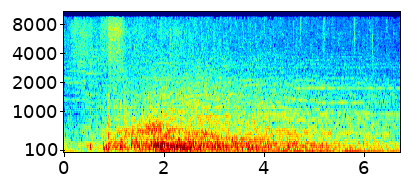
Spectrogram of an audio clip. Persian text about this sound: Nun reißt euch mal am Riemen, von so einem bisschen Gewitter geht die Welt nicht unter.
